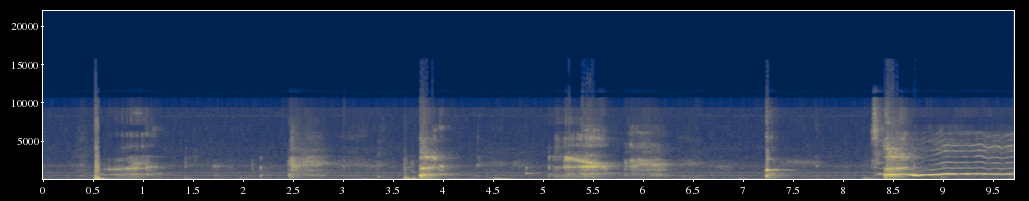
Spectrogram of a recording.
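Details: A series of about six loud burps, each a short rough belch, the last one longer and voiced, with faint background noise; burping.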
